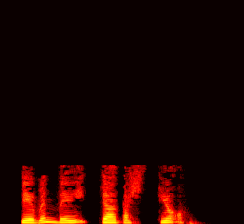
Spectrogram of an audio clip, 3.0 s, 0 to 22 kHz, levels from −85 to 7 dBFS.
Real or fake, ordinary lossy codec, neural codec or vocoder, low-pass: fake; MP3, 24 kbps; codec, 44.1 kHz, 1.7 kbps, Pupu-Codec; 7.2 kHz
